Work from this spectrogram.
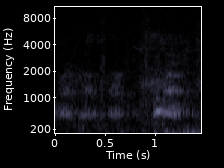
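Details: German Shepherd named Major, full of energy after a walk, playing at a lake: a short, level, high-pitched whine followed by a brief, sharper yip near the end.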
